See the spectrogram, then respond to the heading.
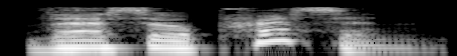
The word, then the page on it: vasopressin: British English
